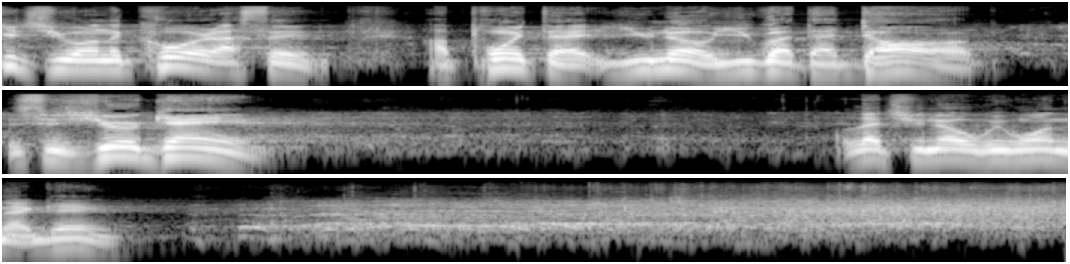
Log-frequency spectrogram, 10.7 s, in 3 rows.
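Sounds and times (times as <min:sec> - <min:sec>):
speech: 0:00.0 - 0:04.5, 0:06.4 - 0:07.6
laughter: 0:02.9 - 0:06.8, 0:07.8 - 0:09.5
audience clapping: 0:07.9 - 0:10.6.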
